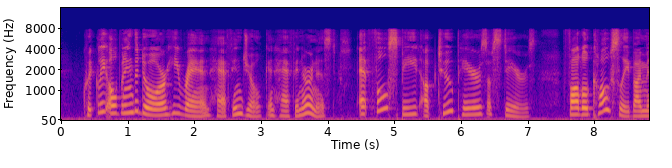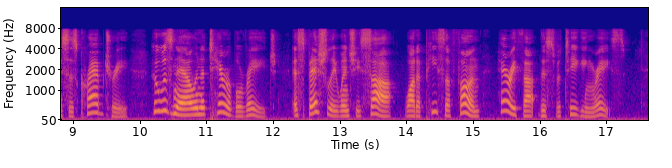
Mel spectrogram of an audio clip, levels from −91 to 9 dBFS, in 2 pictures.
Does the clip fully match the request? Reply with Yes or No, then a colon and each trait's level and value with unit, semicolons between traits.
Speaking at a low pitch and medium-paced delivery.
No: high, 205 Hz; average, 160 wpm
